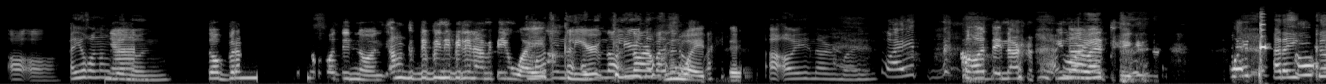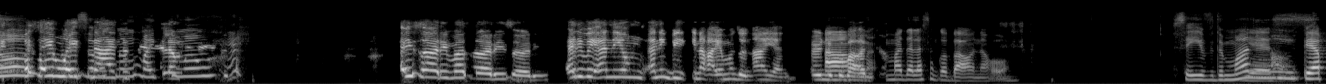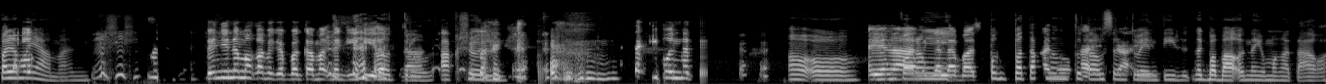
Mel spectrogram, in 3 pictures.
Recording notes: experience an INSANE amount of technical difficulties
